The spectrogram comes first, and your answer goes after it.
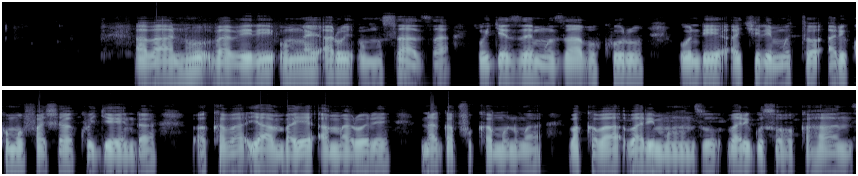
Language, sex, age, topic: Kinyarwanda, male, 18-24, health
